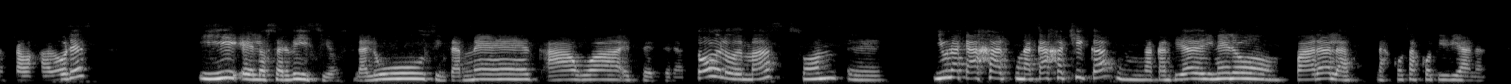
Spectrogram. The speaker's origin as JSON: {"language": "Spanish", "country": "Argentina"}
